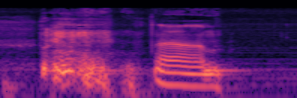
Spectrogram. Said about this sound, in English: And then I think that, hang on, I got a cough.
